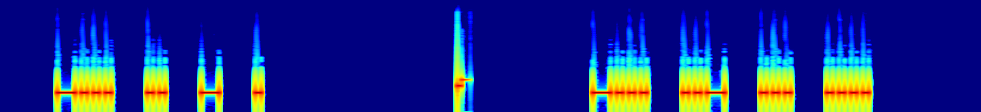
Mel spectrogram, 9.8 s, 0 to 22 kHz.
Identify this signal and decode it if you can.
Morse code, heard as a keyed tone, about 20 wpm, spaced as for 15 wpm, 700 Hz. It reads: BITE BUSH
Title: 185 Lesson 30f - Letter b - Words 20wpm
